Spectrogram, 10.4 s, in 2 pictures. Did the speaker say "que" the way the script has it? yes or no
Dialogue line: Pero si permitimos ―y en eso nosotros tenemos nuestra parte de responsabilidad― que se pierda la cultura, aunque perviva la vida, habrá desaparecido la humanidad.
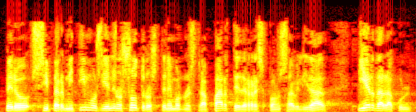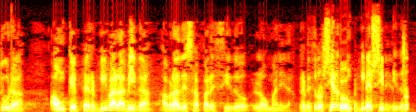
no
